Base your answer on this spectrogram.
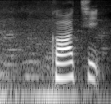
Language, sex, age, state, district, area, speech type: Tamil, female, 30-45, Tamil Nadu, Perambalur, rural, read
